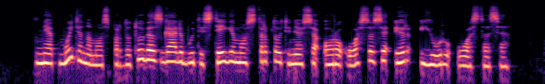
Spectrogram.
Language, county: Lithuanian, Vilnius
